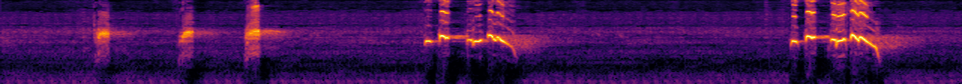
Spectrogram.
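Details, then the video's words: Loud sooty-headed bulbul calling out to rivals: three short sharp notes open, then two groups of quick liquid chirps and slurred whistles about two seconds apart, over a pulsing low mechanical hum. "SUARA ASLI BURUNG KUTILANG GACOR LANTANG MEMANGGIL LAWAN"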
